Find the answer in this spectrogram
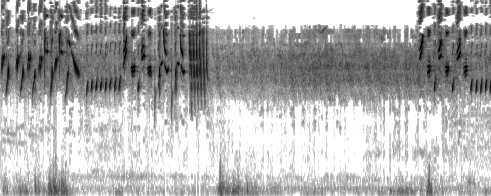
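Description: European goldfinch song: rapid, bright twittering phrases with liquid trills and buzzy notes, pausing briefly mid-clip before resuming, with low background rumble.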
